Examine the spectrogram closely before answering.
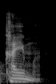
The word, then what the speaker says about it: Chima: Is it Chima or Kaima? Kaima music or Chima? It's Chima music. Is it? Yeah, but pronunciation, a lot of people say Kaima.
